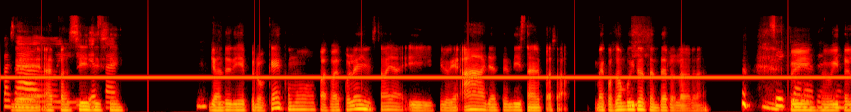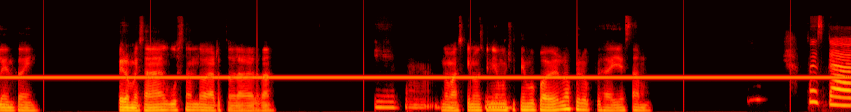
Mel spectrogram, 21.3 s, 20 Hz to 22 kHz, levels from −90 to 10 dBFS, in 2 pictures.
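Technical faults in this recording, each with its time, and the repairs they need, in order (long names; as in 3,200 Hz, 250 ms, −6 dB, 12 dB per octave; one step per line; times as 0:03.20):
scratch tick 45 rpm −18 dBFS
whistle 1,300 Hz −34 dBFS
0:03.24: click −18 dBFS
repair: click removal
notch filter 1,300 Hz, Q 30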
